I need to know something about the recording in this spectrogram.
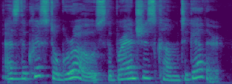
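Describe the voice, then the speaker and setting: A woman reading a children's book aloud in a measured way, with deliberate phrasing and pauses. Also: medium pitch, expressive, a little mellow. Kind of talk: read-aloud storybook narration.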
